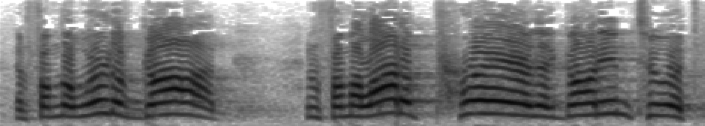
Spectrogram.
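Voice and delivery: building from firm to loud preaching; rising preaching. Real, not acted.

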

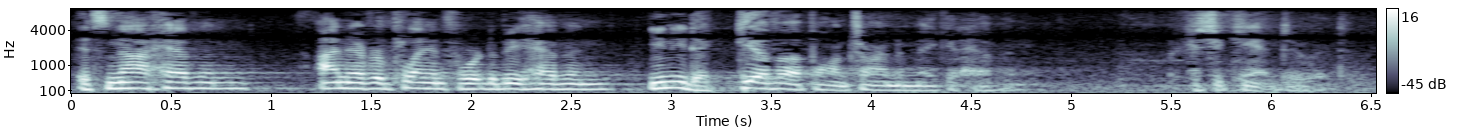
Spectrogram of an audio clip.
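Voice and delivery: low, soft voice of God answering; God's calm reply. Acted. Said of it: "God says".

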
